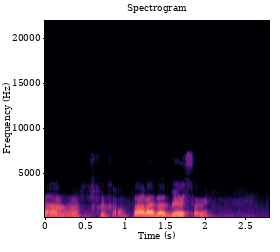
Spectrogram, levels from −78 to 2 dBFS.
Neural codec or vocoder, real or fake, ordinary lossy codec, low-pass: codec, 44.1 kHz, 2.6 kbps, DAC; fake; none; 7.2 kHz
